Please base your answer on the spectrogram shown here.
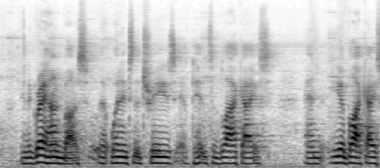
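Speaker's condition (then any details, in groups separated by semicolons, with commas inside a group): Parkinson's disease; Parkinson's onset age 41, about 12 years' history, first tremoring hand and no arm swing after thumb surgery, left foot dystonia; timed medication with alarm, exercise beyond comfort zone; says some words are hard or tough to say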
